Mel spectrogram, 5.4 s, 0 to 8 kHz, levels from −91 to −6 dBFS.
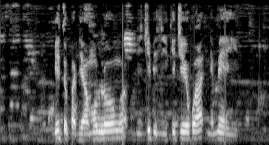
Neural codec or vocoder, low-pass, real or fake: none; 7.2 kHz; real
